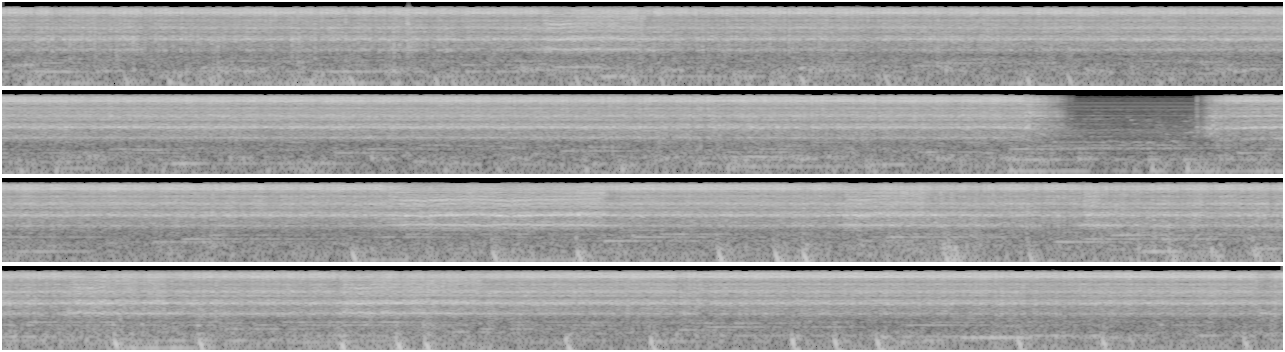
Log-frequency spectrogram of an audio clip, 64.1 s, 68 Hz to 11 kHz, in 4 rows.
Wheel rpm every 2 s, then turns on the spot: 160, 160, 160, 160, 160, 160, 160, 160, 160, 160, 160, 160, 160, 160, 80, 50, 160, 160, 160, 160, 160, 160, 160, 160, 160, 160, 160, 160, 160, 160, 160, 160.
none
